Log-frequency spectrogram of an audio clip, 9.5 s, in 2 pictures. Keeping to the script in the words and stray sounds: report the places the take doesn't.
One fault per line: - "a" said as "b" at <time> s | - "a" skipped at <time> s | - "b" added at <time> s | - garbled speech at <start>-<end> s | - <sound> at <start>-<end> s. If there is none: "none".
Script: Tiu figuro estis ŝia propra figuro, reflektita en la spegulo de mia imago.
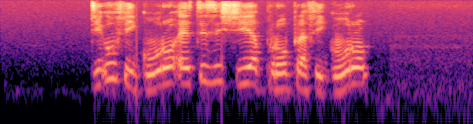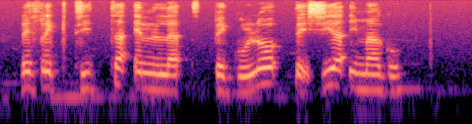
- "mia" said as "ŝia" at 7.9 s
